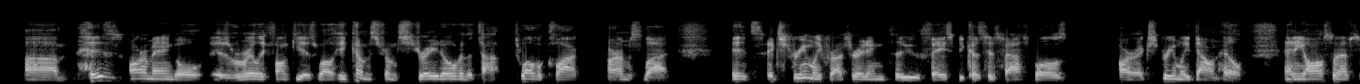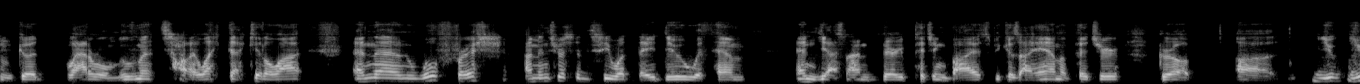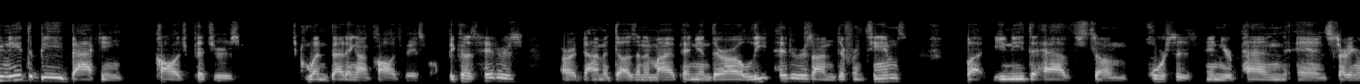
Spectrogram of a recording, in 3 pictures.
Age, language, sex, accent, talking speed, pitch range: 20-39, English, male, American, 170 wpm, 115-155 Hz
